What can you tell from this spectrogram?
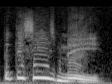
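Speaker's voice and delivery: high, loud and slow; very surprised. Acted. Pooh insists it is him, loud and surprised. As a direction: bear can't believe it. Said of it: "very much surprised".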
